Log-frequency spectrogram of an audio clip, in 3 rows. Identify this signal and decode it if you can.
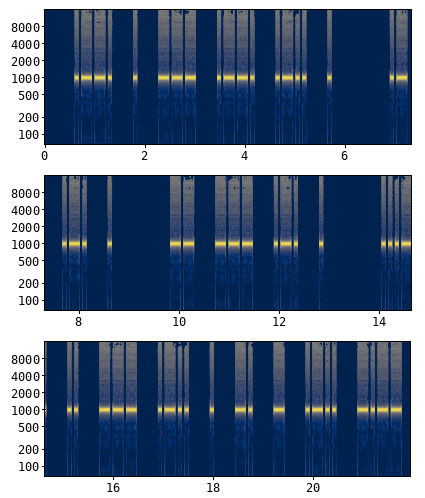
Morse code, heard as a keyed tone, about 18 wpm, spaced as for 12 wpm, 1000 Hz. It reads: PEOPLE ARE MORE VIOLENTLY
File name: qotdfiles / 12wpm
